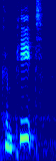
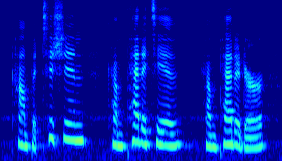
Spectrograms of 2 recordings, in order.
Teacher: notice that when we start adding suffixes to the root compete this long e becomes a short e sound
